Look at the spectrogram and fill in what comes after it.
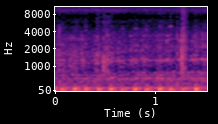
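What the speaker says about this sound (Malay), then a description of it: "Cuma sekarang ni je lepas tukar blok tadi, dia macam ada bunyi sikit, bunyi tepet." Modenas GT128 motorcycle engine running at idle after a cylinder block replacement, with a slight tapping noise. It gives a close, quick, even putter of low pulses, and no one speaks.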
